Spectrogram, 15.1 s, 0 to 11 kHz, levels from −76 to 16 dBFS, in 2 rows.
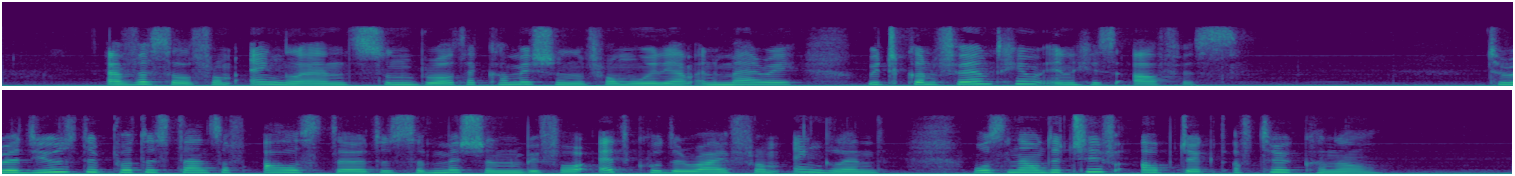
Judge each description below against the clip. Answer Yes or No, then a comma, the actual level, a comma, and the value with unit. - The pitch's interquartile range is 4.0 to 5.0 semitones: Yes, average, 4.6 semitones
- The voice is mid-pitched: No, high, 235 Hz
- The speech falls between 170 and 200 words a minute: No, average, 155 wpm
